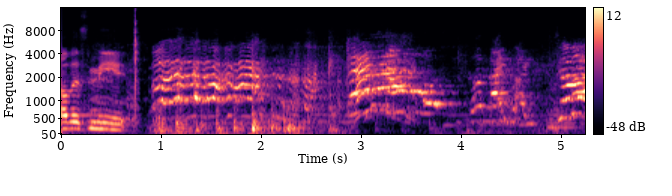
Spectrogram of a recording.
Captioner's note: children yelling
